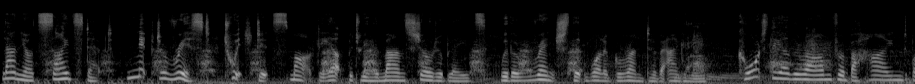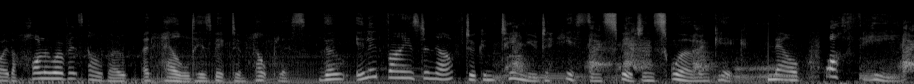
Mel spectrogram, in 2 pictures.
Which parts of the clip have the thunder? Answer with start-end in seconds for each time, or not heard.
not heard.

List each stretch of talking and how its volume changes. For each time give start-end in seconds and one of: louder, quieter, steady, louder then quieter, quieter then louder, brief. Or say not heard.
0.0-18.2 steady.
